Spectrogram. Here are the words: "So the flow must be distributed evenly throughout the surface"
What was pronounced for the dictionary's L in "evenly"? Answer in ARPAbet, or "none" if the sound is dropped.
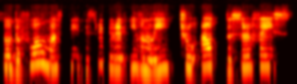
L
